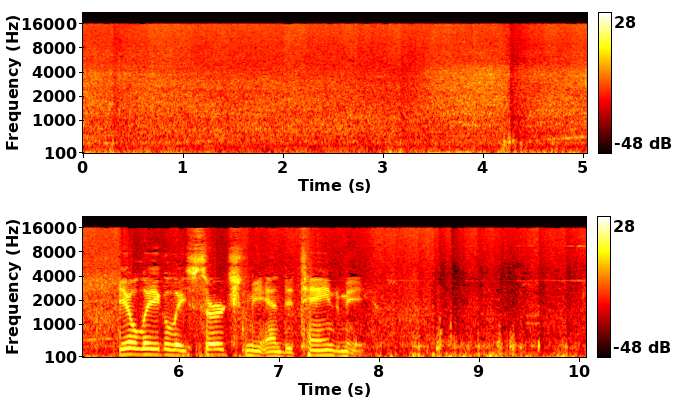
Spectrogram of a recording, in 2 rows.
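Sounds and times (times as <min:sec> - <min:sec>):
wind on microphone: 0:02.5 - 0:06.9, 0:07.6 - 0:10.0.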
